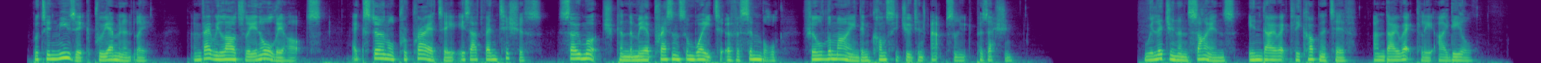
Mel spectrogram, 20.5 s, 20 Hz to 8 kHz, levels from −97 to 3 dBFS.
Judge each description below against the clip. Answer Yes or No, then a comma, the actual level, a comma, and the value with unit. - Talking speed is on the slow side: Yes, slow, 130 wpm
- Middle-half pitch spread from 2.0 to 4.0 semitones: No, average, 4.6 semitones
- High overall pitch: No, low, 125 Hz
